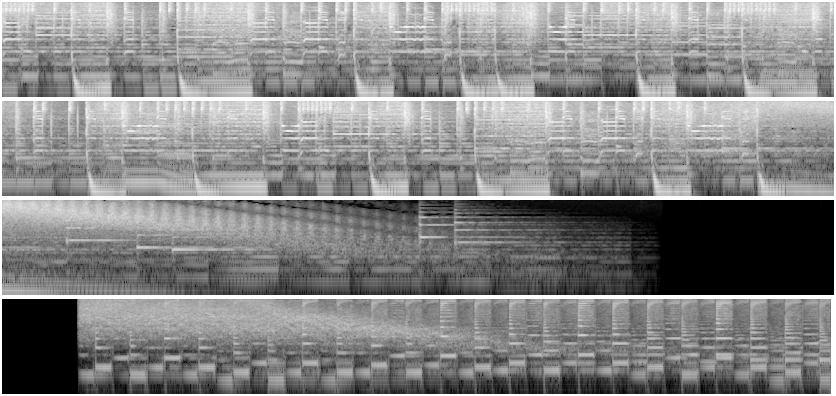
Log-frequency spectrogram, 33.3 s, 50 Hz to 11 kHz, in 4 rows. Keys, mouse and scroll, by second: 7.9-8.7 scroll down 1, 8.7 shift+middle click, 9.6-10.9 scroll down 3, 11.6-16.1 drag, 16.5-20.1 drag, 22.0 click, 23.2-23.6 scroll up 4, 24.3-27.9 drag, 30.5 click, 31.0 scroll down 1, 31.2-33.2 middle drag.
